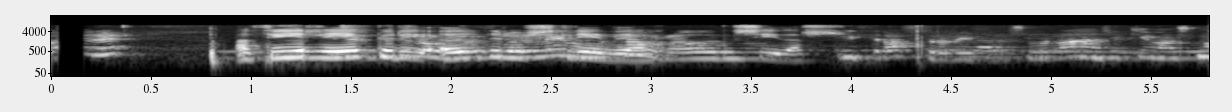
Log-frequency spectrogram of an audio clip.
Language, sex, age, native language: Icelandic, male, 11, Icelandic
